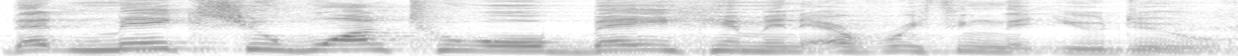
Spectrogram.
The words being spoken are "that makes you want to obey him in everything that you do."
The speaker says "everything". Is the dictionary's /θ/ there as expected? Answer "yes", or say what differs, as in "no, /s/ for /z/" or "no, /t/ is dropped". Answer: yes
